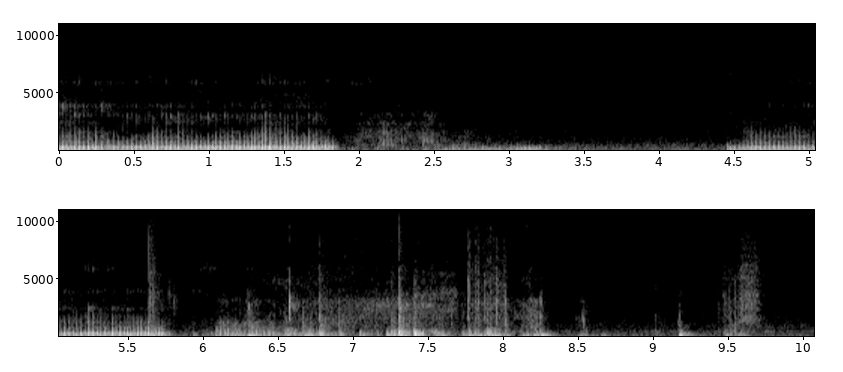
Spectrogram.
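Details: Sleeping English Bulldog, dead to the world: two rough, rumbling snores are followed by a stretch of clicks, shuffles and small bumping noises.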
